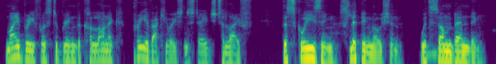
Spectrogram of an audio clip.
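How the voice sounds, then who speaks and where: Deadpan man reading a comic monologue, dry sound. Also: mid-range voice, normal speed, dry recording. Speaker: author reading aloud. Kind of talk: scripted literary reading, first-person comic monologue.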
